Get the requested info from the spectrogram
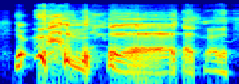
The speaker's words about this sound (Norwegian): Hoster opp i lungene.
